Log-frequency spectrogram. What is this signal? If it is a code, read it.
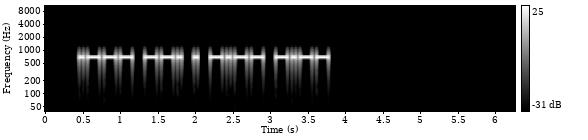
Morse code, heard as a keyed tone, about 22 wpm, 700 Hz. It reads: JGEYY
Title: Code Groups - 5 Letters - 22wpm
